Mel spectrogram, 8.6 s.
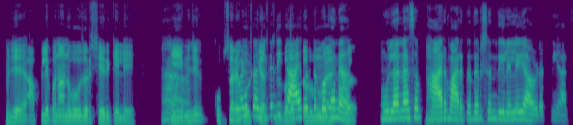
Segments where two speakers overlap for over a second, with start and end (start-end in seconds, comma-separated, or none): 3.6-5.2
